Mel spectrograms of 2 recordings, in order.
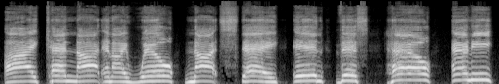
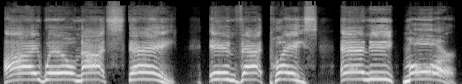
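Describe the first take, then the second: First: Slow, raised, deliberate vow; determined vow. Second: Very slow, high, shouted vow; out loud. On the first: Acted. To himself at rock bottom, a slow rising vow. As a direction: declare it slowly to yourself, building up. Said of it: "people think I might be yelling at them". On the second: Shown as a demonstration. To himself, refusing to stay there, slow shouted vow. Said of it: "No, I'm saying out loud".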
